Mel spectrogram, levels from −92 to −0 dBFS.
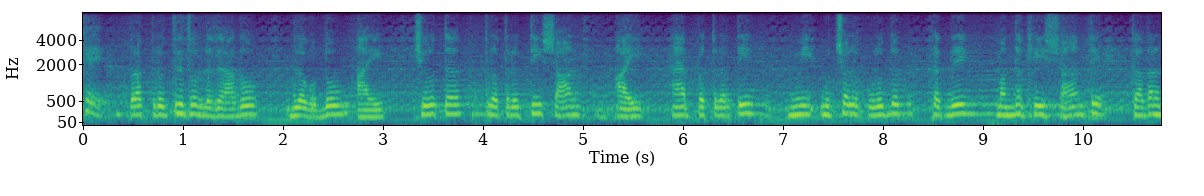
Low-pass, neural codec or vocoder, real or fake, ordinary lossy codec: none; codec, 16 kHz, 0.4 kbps, LongCat-Audio-Codec; fake; none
